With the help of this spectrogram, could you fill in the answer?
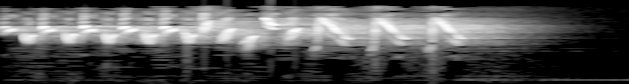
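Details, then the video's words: Goldfinch singing a fast, continuous run of sweet high chirps, shifting into sharper downslurred notes before fading out after about two seconds. "Gold finch TOP SONG of the day"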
